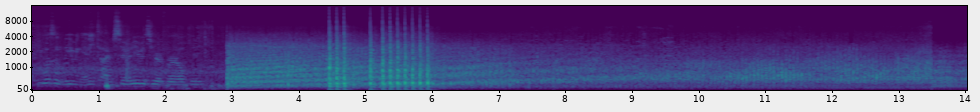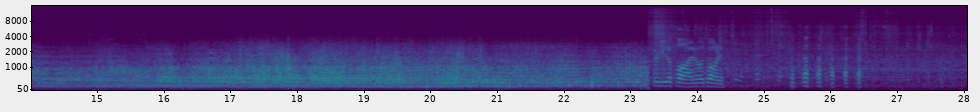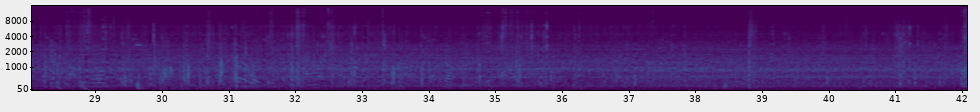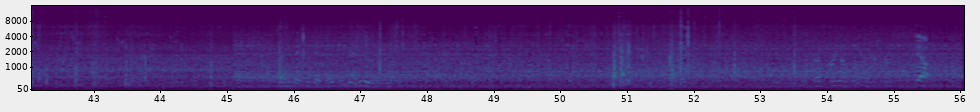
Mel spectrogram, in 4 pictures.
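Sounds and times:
steady outdoor hiss: 0.0s - 17.0s, 21.2s - 56.0s
faint men's voices: 23.4s - 35.3s, 43.5s - 56.0s.

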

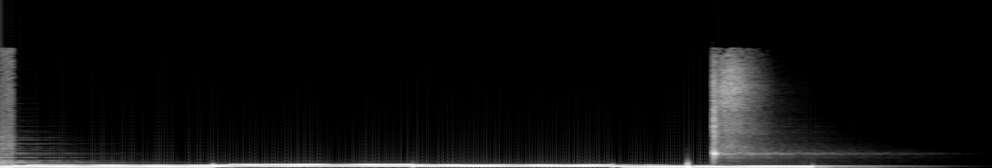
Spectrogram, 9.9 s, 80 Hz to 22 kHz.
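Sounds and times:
soft synthesizer chords: 0.0s - 9.2s.

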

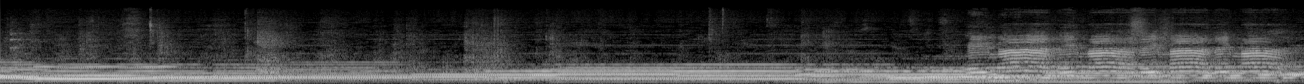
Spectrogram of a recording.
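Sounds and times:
organ playing sustained chords: 0.0s - 13.0s.

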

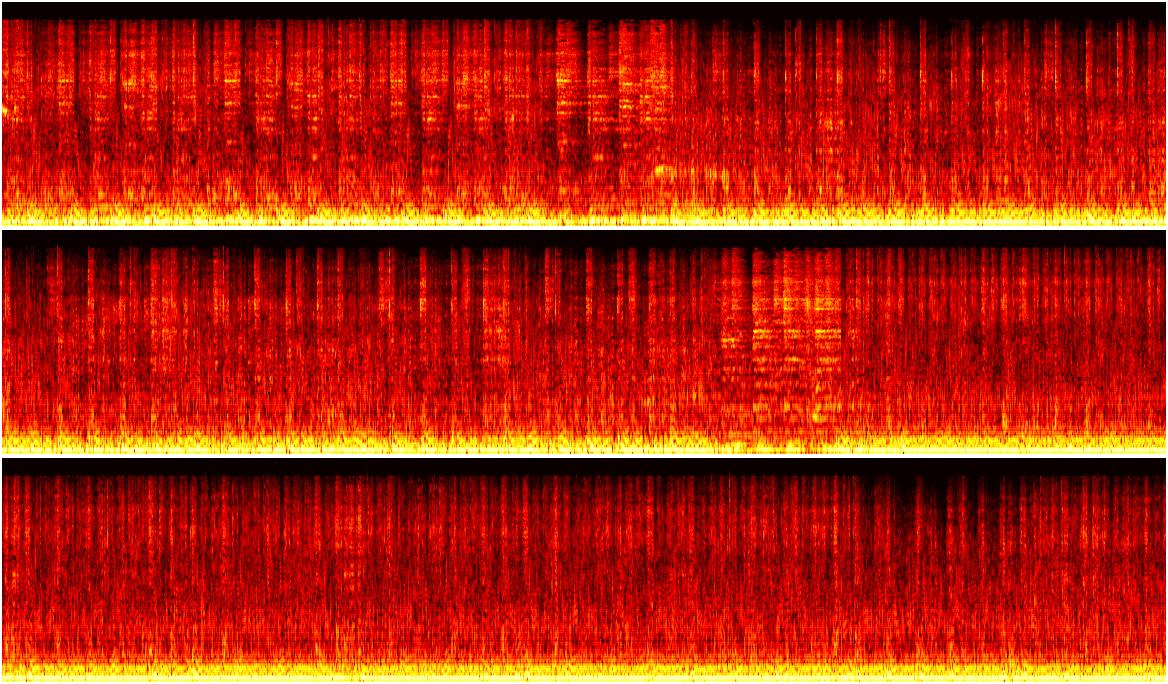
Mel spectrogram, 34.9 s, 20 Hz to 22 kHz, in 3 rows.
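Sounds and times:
hardcore techno over sound system: 0.0s - 34.9s
heavy bass: 0.0s - 34.9s
fast kick drum: 6.4s - 18.8s, 20.0s - 34.9s.

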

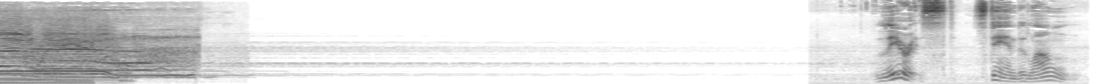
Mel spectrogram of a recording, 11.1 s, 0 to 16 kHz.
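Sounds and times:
held electronic chord: 0.0s - 2.6s
person speaking: 8.4s - 10.9s.

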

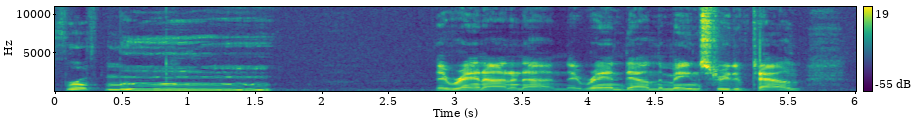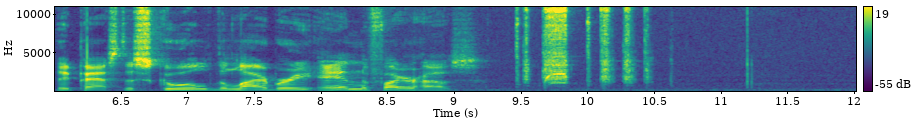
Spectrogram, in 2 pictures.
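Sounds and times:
short clicks: 9.4s - 11.3s.

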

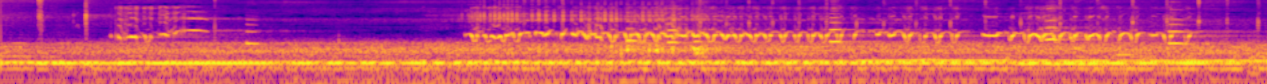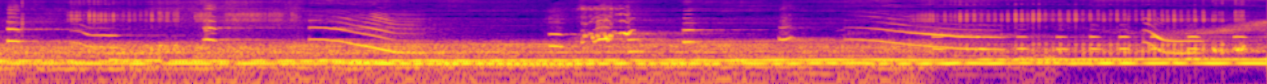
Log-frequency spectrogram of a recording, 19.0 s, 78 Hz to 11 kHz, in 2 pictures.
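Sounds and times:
woman's animal-like vocal trills: 13.8s - 19.0s.

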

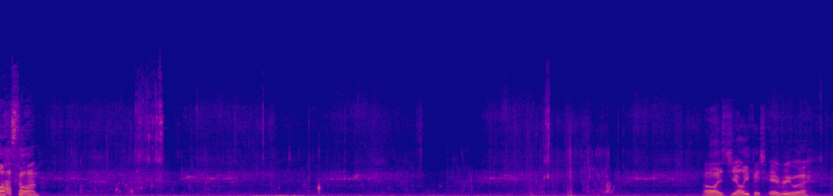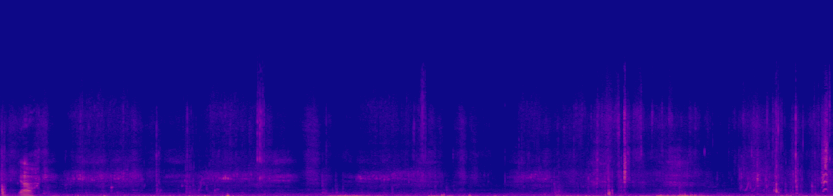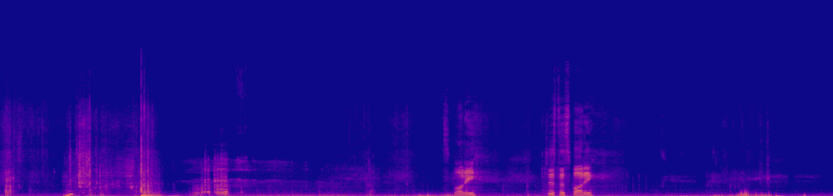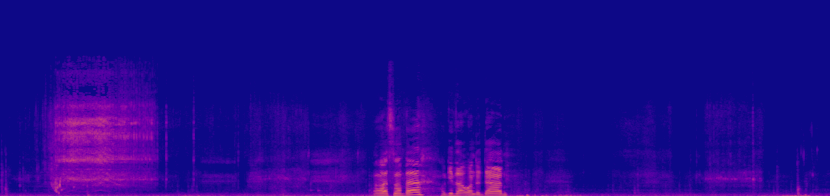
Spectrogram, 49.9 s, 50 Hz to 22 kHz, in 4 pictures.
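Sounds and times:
water slapping against kayak hull: 0.0s - 10.7s
rod and hull handling noises: 0.0s - 28.9s, 29.6s - 44.0s, 45.1s - 49.9s
spinning reel winding: 2.0s - 2.5s, 38.3s - 40.0s.

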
